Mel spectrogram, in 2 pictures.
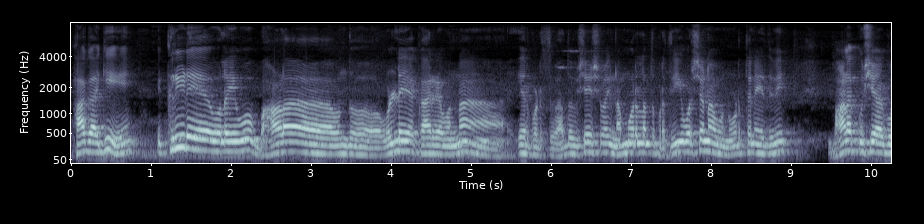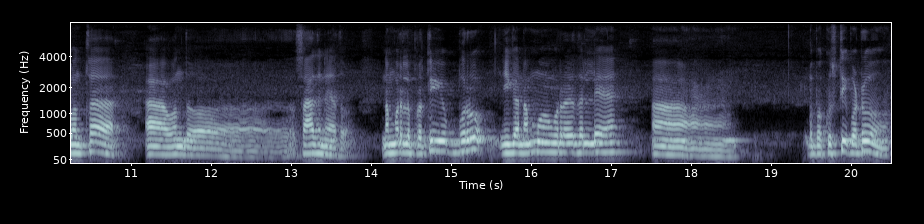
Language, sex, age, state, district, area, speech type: Kannada, male, 30-45, Karnataka, Vijayanagara, rural, spontaneous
